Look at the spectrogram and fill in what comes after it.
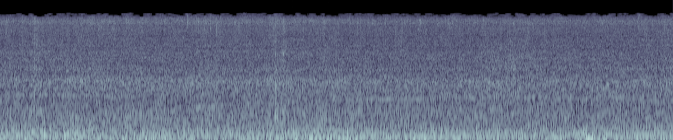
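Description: Steady rain falling on a wet street: an even hiss with no distinct events.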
